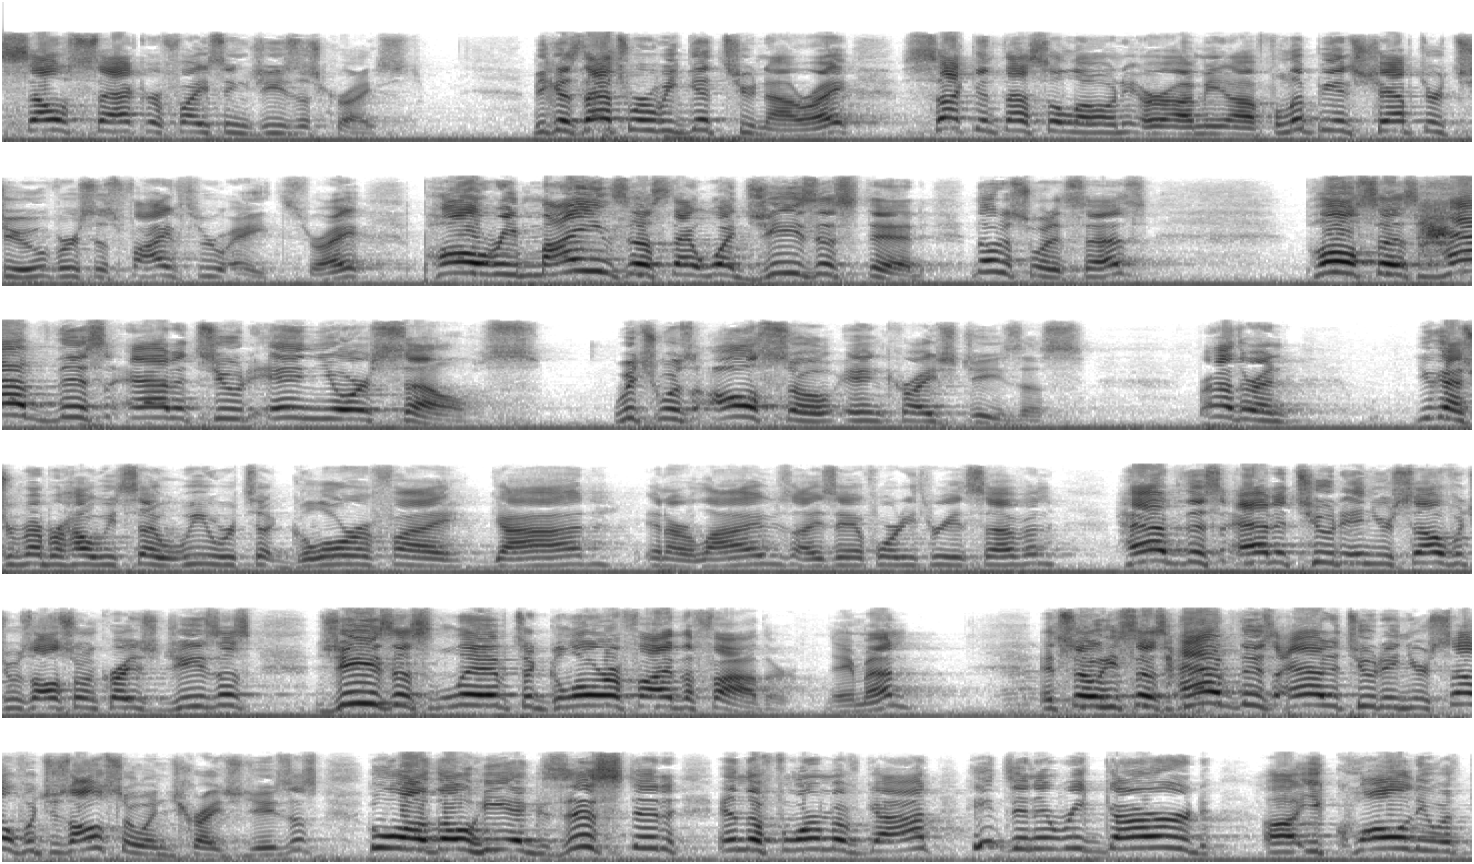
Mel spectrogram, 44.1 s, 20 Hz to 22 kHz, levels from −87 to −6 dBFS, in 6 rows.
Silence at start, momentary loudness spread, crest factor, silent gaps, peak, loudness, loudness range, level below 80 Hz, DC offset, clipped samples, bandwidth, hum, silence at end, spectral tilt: 0 s; 14 LU; 16 dB; none; -6 dBFS; -22 LUFS; 6 LU; -40 dBFS; under 0.1%; under 0.1%; 10.5 kHz; none; 0 s; -2 dB/octave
